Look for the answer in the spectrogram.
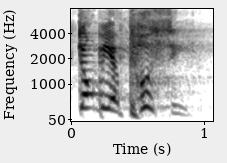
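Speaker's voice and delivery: loud, high, barking order; mentor's harsh yell. Retold or imitated. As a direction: yell it like a hard-driving mentor. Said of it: "she ran the play of".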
